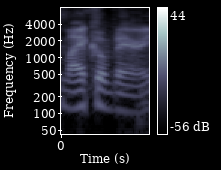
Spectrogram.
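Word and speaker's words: Micle Berry: It's clearly pronounced Michael Berry.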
